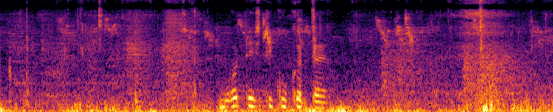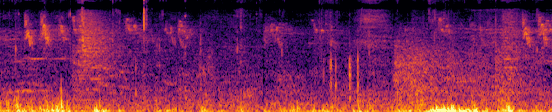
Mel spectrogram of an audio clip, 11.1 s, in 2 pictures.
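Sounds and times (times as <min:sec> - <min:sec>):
chewing and lip smacking: 0:00.0 - 0:02.1, 0:03.6 - 0:09.5.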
